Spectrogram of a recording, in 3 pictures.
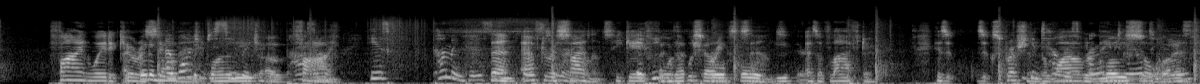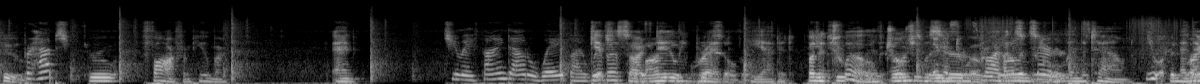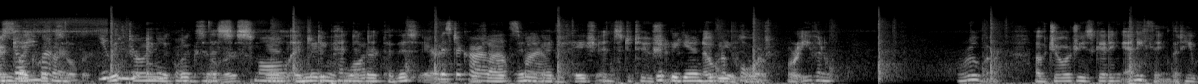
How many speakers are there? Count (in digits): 3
